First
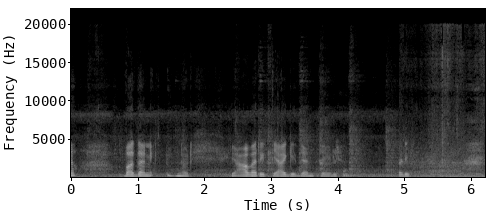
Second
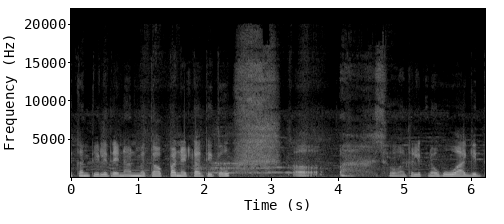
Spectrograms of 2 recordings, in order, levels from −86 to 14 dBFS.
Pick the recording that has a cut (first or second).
first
